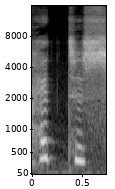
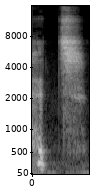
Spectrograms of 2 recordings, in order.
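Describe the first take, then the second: First: The plural ending is drawn out, not shortened. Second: The plural ending is short and blended in. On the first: The speaker calls it wrong. "hats 하지 않고요" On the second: The speaker calls it right. "hats를 줄여서 hats"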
